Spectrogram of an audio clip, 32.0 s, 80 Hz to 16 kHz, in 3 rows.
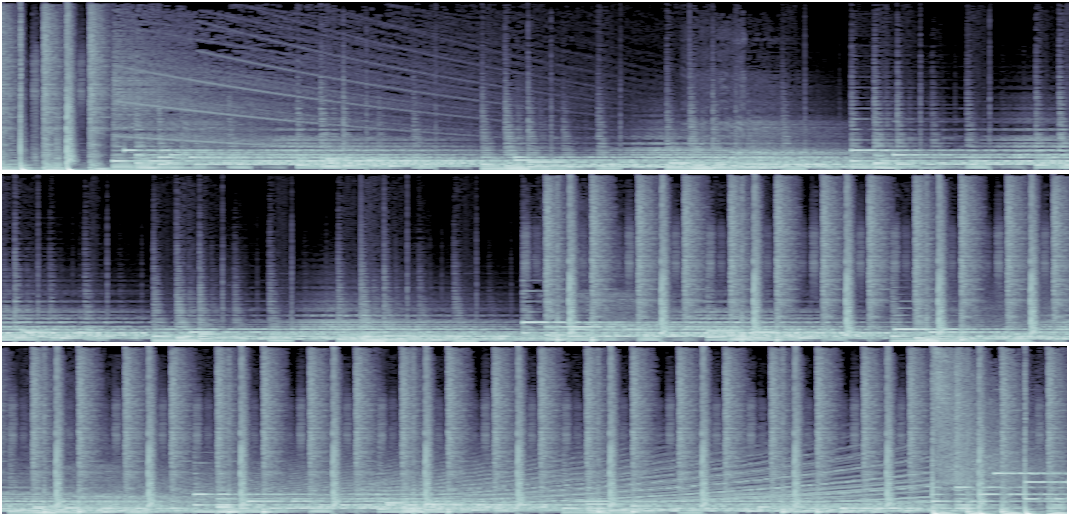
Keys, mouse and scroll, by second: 24.9 click, 28.3 click.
